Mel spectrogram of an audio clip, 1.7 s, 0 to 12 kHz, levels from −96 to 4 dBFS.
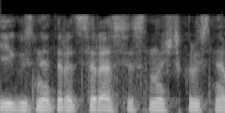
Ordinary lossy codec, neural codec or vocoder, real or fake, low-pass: AAC, 32 kbps; none; real; 7.2 kHz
